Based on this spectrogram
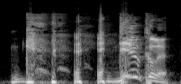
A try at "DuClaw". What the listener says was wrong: He put the wrong emphasis on the word, right?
